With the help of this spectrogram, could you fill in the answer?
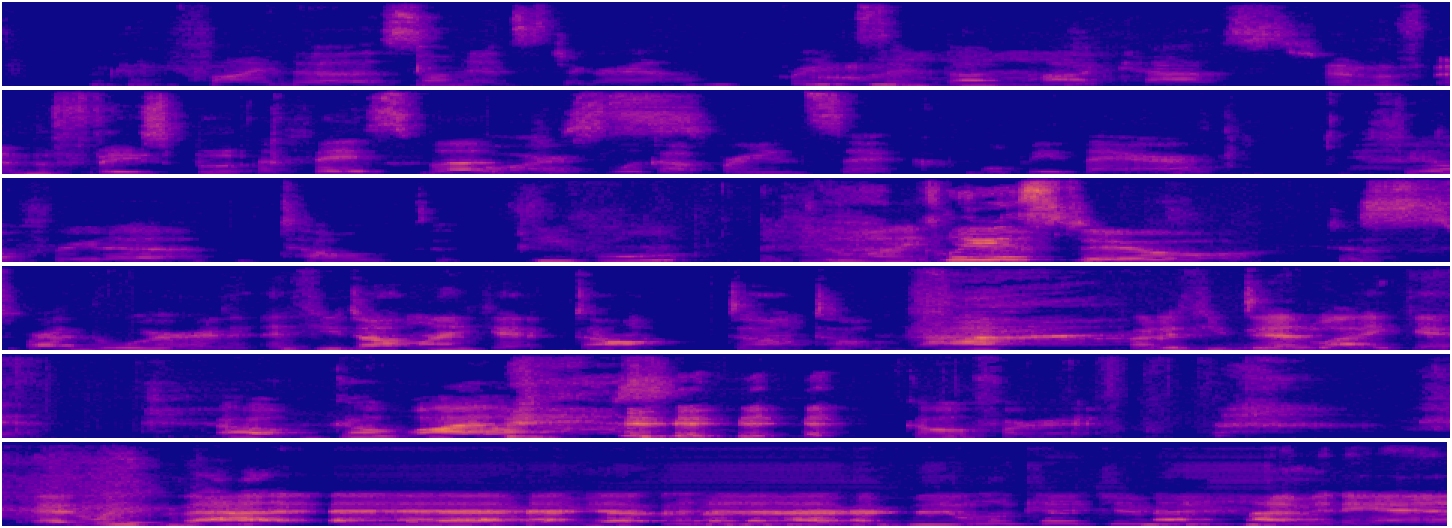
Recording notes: Note: Apologies for the low audio quality, we are still figuring things out!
